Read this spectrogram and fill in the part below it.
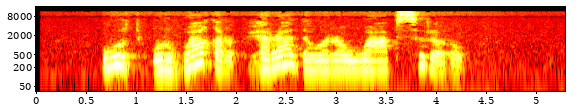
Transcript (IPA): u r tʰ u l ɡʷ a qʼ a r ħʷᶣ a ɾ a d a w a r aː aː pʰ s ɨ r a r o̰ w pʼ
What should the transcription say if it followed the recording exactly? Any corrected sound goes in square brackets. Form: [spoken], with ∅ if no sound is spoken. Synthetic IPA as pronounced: u r tʰ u [r] ɡʷ a qʼ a r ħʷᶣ a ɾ a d a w a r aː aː pʰ s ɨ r a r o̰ w pʼ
